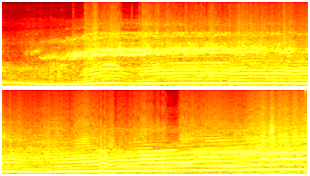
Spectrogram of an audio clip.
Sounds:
car, tire squeal, vehicle

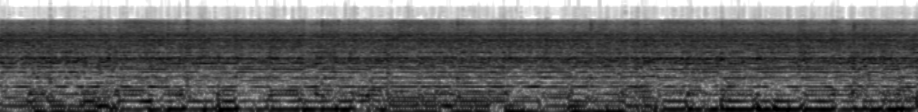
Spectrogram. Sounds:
musical instrument, music, guitar, plucked string instrument

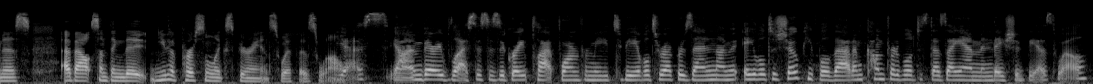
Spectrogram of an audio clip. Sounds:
woman speaking, speech

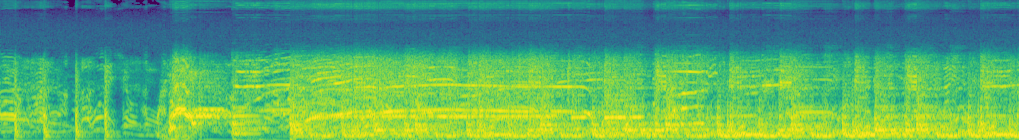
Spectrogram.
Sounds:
music, speech, percussion

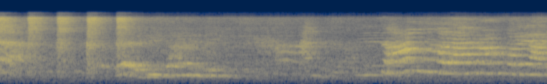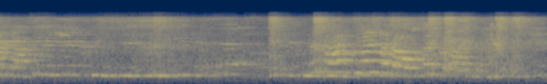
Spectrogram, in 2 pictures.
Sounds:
speech

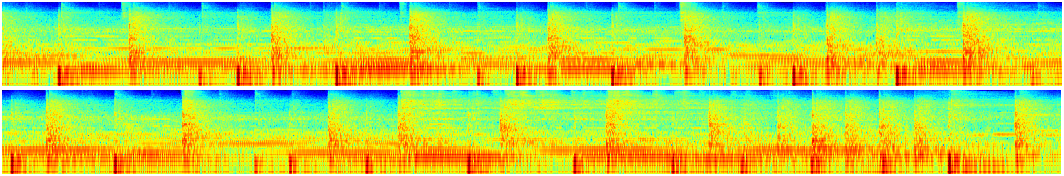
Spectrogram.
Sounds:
music, musical instrument, drum, drum kit

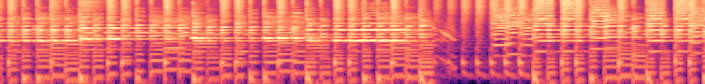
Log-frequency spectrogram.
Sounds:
music

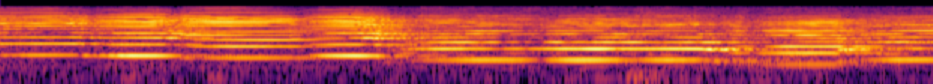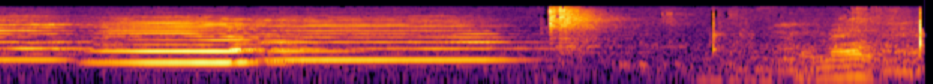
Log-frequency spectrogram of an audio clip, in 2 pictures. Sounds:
bowed string instrument, violin

